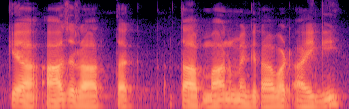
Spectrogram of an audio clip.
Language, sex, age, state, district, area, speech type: Hindi, male, 30-45, Rajasthan, Jaipur, urban, read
